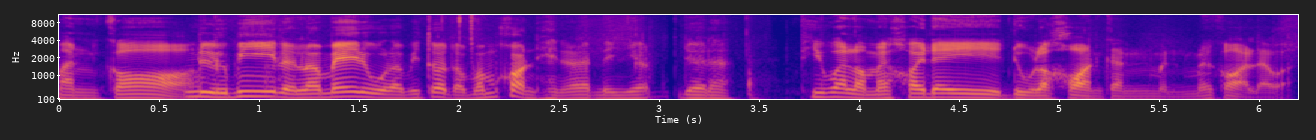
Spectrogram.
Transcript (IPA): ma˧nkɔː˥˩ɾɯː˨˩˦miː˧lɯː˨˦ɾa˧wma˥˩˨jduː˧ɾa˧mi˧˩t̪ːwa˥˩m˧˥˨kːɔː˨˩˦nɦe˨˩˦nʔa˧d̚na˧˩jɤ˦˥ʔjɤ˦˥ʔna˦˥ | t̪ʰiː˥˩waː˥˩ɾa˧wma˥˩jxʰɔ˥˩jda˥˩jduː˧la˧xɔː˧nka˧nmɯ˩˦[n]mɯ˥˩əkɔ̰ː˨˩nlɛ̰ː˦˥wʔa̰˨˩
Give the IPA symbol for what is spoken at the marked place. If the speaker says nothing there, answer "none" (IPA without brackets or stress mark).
n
